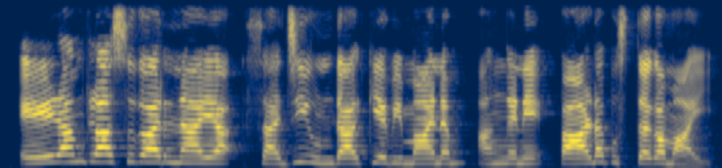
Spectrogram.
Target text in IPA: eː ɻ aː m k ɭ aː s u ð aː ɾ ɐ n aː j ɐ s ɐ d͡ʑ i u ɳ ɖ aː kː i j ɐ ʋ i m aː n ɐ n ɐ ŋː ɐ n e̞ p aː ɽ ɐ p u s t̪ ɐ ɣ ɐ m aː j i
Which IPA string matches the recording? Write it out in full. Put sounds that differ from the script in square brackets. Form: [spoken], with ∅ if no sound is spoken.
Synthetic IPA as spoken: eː ɻ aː m k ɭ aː s u [ɣ] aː ɾ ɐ n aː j ɐ s ɐ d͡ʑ i u ɳ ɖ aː kː i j ɐ ʋ i m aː n ɐ [m] ɐ ŋː ɐ n e̞ p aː ɽ ɐ p u s t̪ ɐ ɣ ɐ m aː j i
